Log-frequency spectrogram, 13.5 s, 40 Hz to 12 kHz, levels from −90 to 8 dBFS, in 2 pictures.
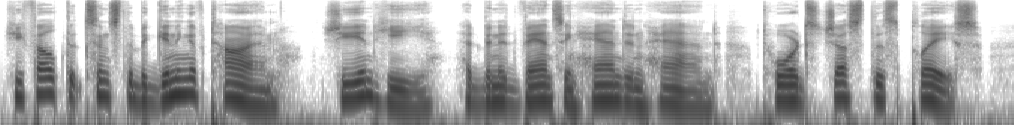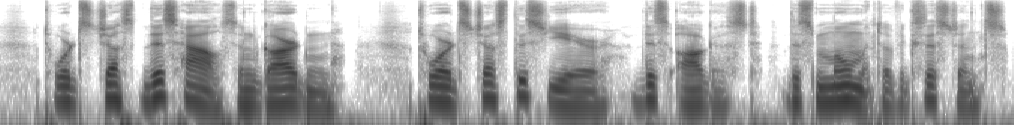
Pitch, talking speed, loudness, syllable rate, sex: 110 Hz, 165 wpm, -21 LUFS, 4.6 syllables/s, male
